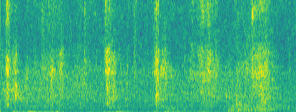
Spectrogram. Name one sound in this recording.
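A van engine hums low as the van drives slowly away.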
